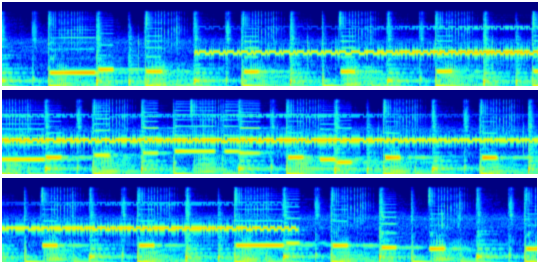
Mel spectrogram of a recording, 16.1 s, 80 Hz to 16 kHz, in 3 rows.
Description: NAVTEX (SITOR-B), 100 baud, 170 Hz shift, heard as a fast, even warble, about 1700 Hz centre, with static crashes. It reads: ZCZC KL30 NAV WARNING 203. WRECK IN PSN 41-54N 023-24W.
